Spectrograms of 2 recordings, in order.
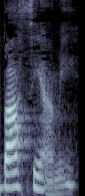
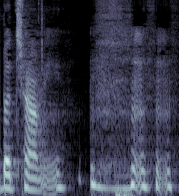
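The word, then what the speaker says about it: Baciami: whole time until now i thought my brand name was pronounced basiami it's actually pronounced bachami that's my life make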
